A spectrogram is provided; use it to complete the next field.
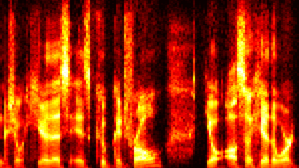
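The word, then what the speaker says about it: kubectl: it's the coupe ctrl control uh the official pronunciation because you'll hear this is coop control you'll also hear the word coupe cuddle and really the difference is the people who like coop cuddle critic unicorn stickers with that said coop cuddle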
